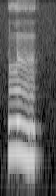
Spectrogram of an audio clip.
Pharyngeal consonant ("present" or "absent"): absent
